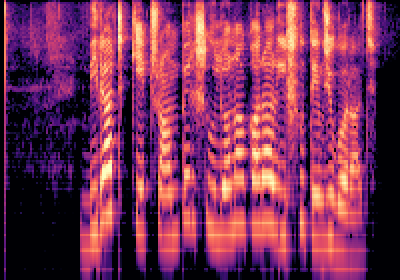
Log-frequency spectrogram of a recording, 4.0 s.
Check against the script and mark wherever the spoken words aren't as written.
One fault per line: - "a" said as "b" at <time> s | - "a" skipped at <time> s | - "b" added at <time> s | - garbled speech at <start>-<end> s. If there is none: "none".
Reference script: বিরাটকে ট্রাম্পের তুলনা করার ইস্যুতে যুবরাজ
none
